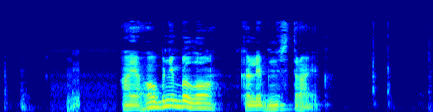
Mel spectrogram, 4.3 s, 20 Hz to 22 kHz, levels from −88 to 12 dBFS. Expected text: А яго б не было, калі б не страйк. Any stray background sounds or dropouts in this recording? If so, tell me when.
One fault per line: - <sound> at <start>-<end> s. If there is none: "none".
- laugh at 0.7-0.8 s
